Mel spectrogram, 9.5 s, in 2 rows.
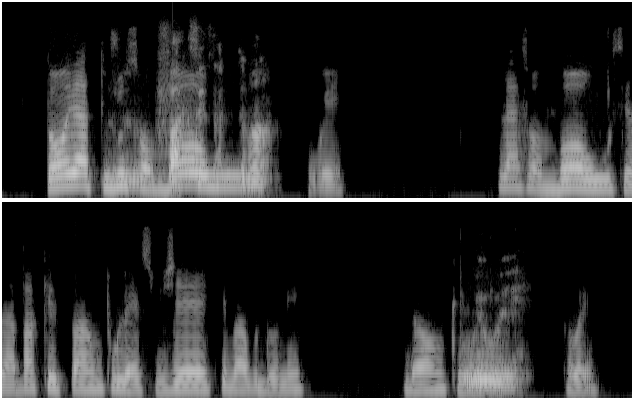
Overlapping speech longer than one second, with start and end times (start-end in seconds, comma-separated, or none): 0.8-2.0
